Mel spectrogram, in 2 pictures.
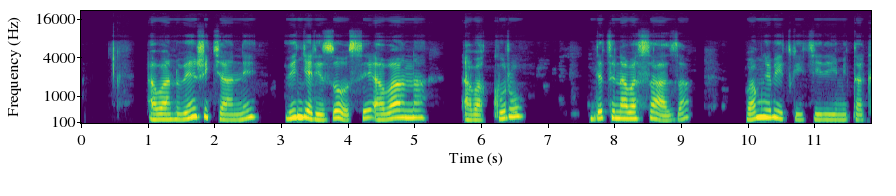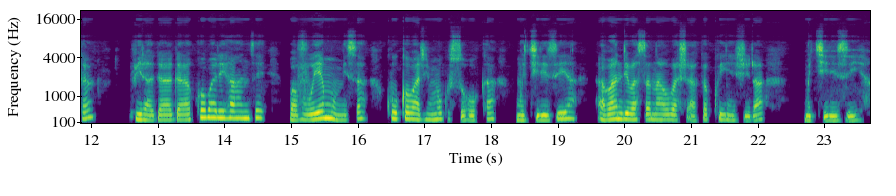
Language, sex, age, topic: Kinyarwanda, female, 18-24, finance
